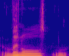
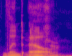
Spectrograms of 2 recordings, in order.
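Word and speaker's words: Lendl: lindell's last name wrong I probably said Lynn lentils lentils lentils something like that and his le in DL apostrophe s they said it's Lind L and that was lzv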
